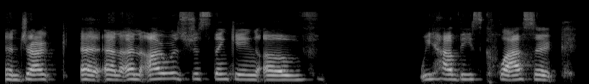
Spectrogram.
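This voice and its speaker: A woman's voice: on the high side, flat delivery, slow pace, a bit bright. A woman interviewer asking casual questions, hesitant and searching for her words.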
